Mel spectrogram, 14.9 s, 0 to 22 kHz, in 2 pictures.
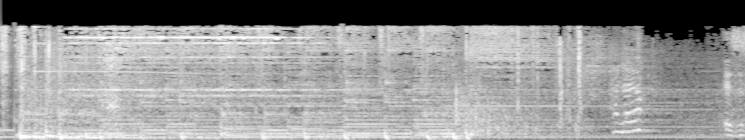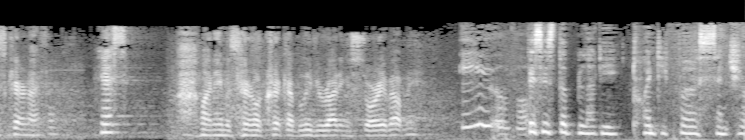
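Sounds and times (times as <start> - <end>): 
telephone ringing: 0.2 - 5.4
speech: 7.3 - 8.8, 9.4 - 14.8.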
